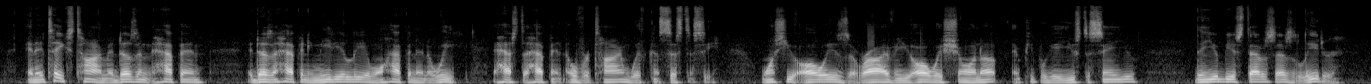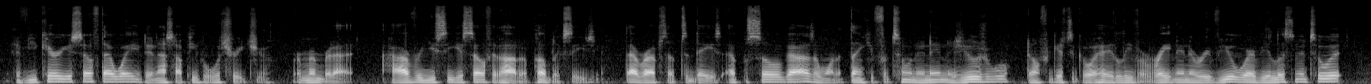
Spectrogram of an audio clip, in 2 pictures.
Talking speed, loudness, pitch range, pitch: 230 wpm, -18 LUFS, 95-115 Hz, 105 Hz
